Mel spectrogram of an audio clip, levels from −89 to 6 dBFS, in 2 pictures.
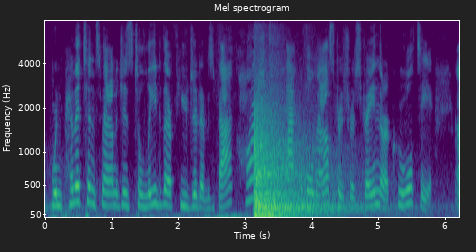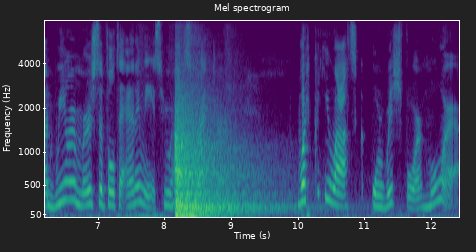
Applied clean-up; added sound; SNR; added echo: none; Slam; -5 dB; none.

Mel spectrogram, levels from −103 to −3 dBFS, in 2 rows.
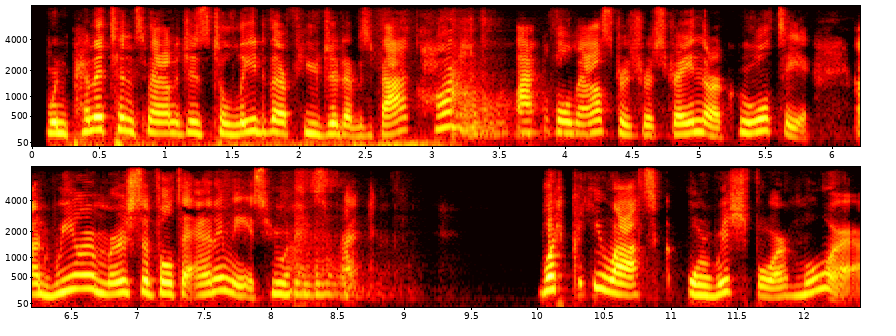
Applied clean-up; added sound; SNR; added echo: neural mask model DeepFilterNet 3.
